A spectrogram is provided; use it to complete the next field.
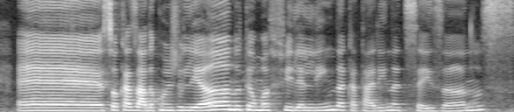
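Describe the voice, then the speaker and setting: A woman has a normal speaking voice, fairly high in pitch. She talks at a moderate pace with big swings in loudness. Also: fairly even intonation. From Minas Gerais, Brazil (Uberaba). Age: 30s. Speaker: architect. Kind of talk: casual chat.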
